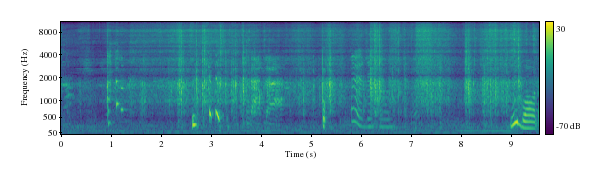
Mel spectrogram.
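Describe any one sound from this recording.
A paper gift bag rustles and crinkles.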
